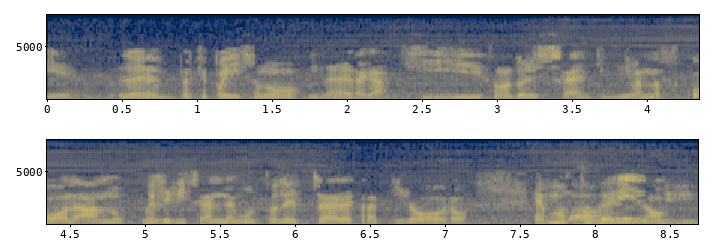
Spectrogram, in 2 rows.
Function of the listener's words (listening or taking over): taking over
